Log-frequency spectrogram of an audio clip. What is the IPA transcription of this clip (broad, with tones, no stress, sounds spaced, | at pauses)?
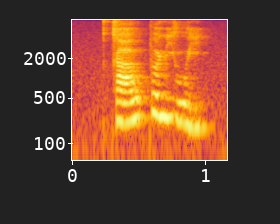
k aː˨˥ w p ɵ˧ ɥ j uː˨˩ j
